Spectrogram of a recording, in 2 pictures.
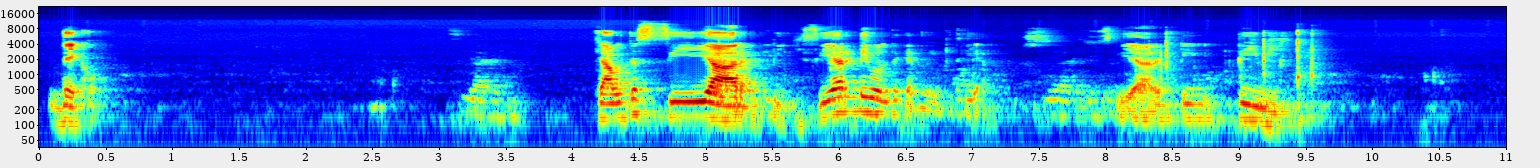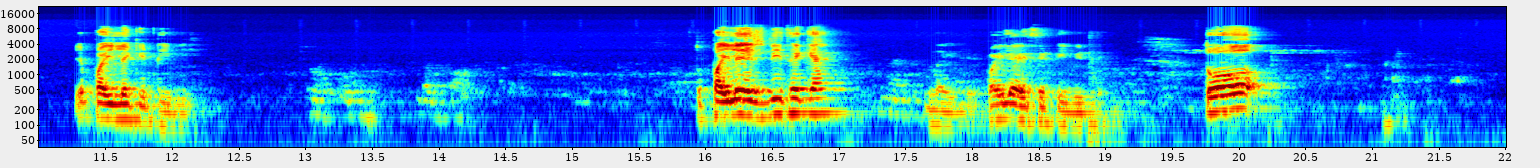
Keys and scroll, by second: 5.0 c, 5.7 r, 6.7 BackSpace, 7.8-9.6 typing.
